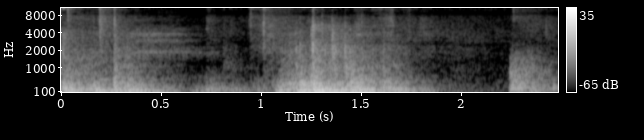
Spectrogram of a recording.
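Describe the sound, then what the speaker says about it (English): Indoor doors are closed in sequence, giving several soft thuds and sliding knocks, the last one sharp and near after a brief lull. "I'm going to close these doors so we see what they look like."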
